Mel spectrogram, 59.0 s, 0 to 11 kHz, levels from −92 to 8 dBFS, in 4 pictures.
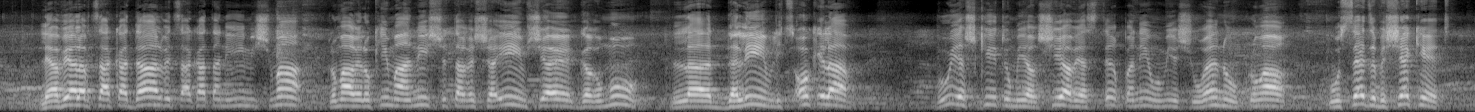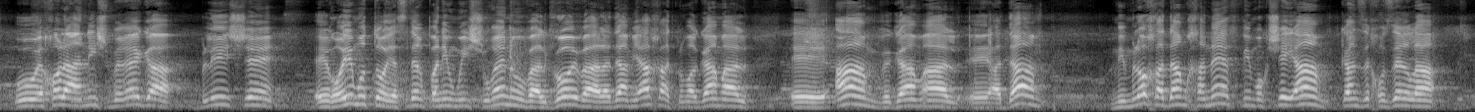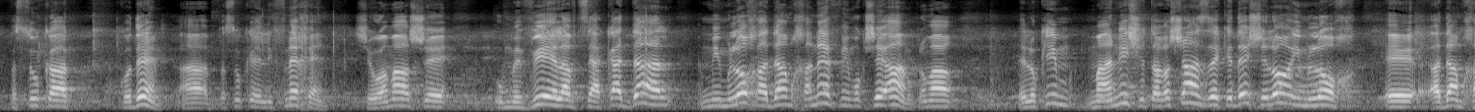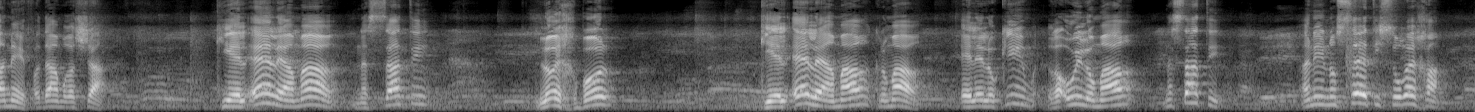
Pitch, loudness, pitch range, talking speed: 195 Hz, -15 LUFS, 175-225 Hz, 115 wpm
